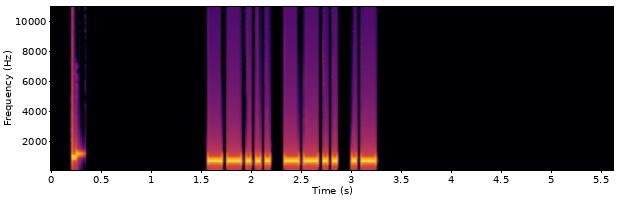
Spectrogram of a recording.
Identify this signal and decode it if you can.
Morse code, heard as a keyed tone, about 25 wpm, 700 Hz. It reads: 7ZA
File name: Three Letter-Number Combinations - 25wpm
